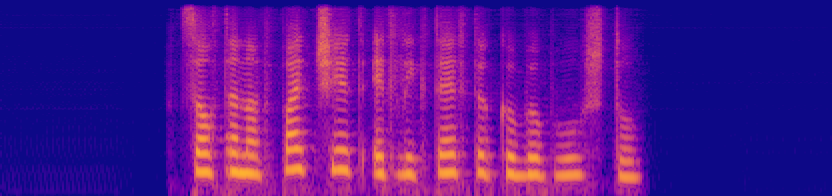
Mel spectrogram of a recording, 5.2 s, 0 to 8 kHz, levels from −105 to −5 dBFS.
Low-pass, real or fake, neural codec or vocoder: 7.2 kHz; fake; codec, 16 kHz, 0.2 kbps, FocalCodec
